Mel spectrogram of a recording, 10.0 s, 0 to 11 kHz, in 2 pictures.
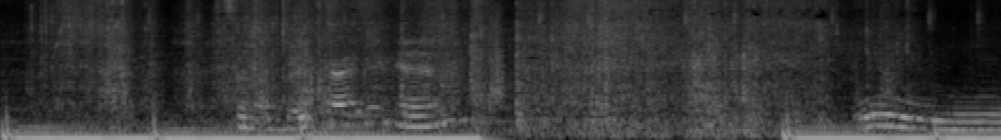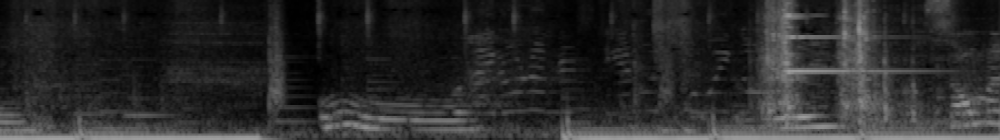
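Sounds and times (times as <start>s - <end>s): plastic bag rustling and crinkling: 0.0s - 5.4s.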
